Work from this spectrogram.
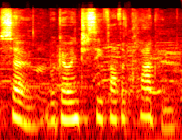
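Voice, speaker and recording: A woman's voice: medium pitch, brisk, music in the background, lightly acted. A woman playing a practical, wary elf mage in a fantasy audio drama, with a dry, mildly impatient manner.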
